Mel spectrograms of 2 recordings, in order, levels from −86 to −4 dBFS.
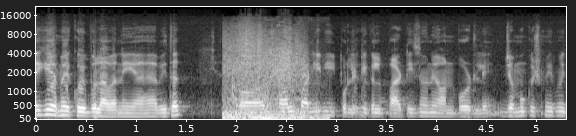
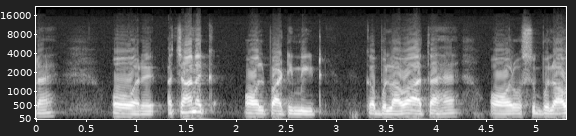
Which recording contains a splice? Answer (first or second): first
